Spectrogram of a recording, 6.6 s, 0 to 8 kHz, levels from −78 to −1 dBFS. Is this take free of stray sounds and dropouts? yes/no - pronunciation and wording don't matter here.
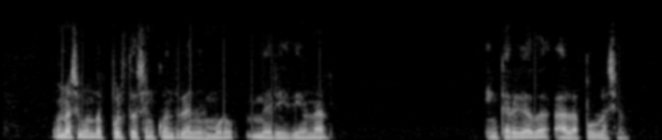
yes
